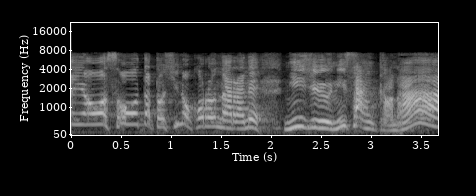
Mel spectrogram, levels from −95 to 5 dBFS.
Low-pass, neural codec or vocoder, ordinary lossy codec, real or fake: 7.2 kHz; none; Opus, 64 kbps; real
